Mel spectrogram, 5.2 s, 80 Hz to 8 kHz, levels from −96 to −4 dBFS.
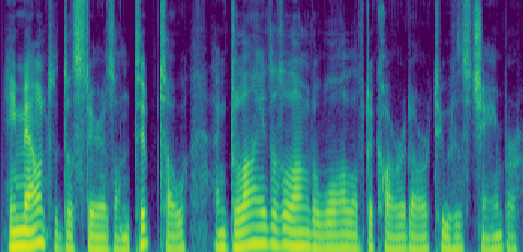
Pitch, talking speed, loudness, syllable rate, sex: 115 Hz, 205 wpm, -19 LUFS, 5.0 syllables/s, male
